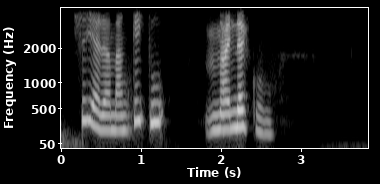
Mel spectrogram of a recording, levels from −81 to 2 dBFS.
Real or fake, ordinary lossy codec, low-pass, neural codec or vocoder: fake; Opus, 32 kbps; 3.6 kHz; codec, 16 kHz in and 24 kHz out, 0.4 kbps, LongCat-Audio-Codec, four codebook decoder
